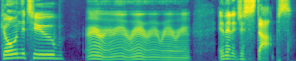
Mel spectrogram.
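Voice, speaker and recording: A young man from the Chicago area telling a long personal story in casual chat, rambling and animated, acting out quotes. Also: slow pace, clean tone, no echo, studio quality. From Chicago area, United States. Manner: rambling, animated, acts out quotes with big pitch jumps.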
